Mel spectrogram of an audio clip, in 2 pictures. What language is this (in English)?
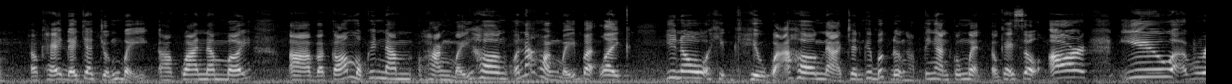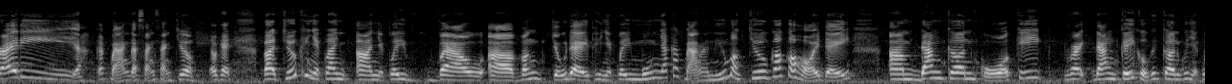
Vietnamese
